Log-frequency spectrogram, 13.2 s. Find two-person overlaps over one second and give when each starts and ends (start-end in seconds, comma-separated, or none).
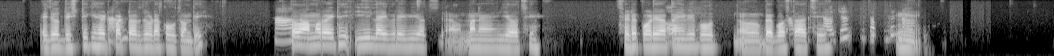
9.9-11.3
